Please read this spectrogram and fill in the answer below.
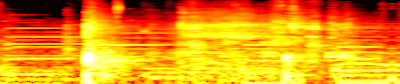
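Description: Cardboard box opened by hand: a sharp snap about half a second in, then rustling of cardboard flaps and paper, over background music.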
